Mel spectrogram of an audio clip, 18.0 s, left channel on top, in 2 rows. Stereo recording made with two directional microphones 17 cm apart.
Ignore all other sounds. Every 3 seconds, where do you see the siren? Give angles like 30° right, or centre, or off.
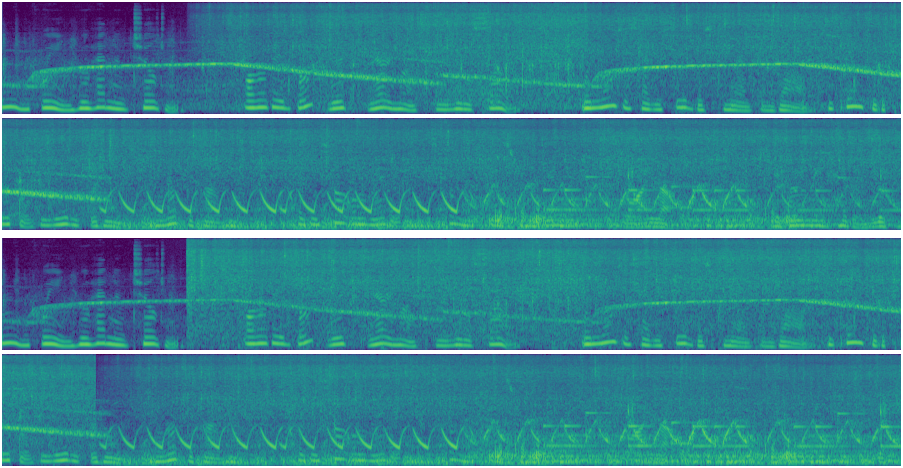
50° left, 40° left, 40° left, 20° left, centre, 40° right.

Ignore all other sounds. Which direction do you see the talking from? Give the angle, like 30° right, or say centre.
10° left.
